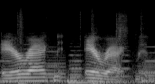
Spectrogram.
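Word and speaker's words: Airachnid: For Transformers Prime, I have Shockwave and Arachnid, or Arachnid, that's how you say it.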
